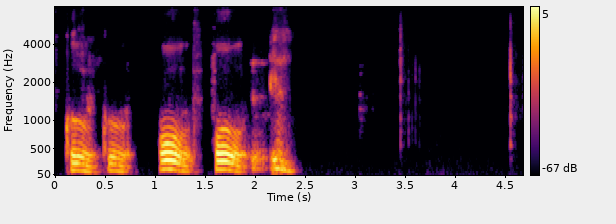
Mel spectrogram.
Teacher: di sini hati-hati ya, qaf jangan ada udara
